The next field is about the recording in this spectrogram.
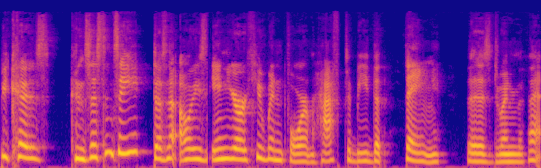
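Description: Heard with a dry, close sound and no echo, a woman with a fairly high pitch uses a plain, everyday voice with lively intonation at a moderate pace. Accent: American. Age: 40s. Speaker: ADHD coach. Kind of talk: live training and Q&A.

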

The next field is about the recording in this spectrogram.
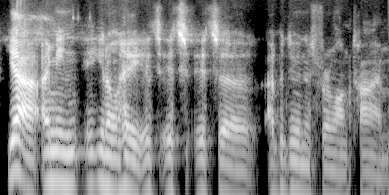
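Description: A man talks at a fairly quick pace in a plain, everyday voice. His intonation is lively. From Ontario, Canada. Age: 50s. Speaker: sports business executive and film producer. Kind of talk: interview.

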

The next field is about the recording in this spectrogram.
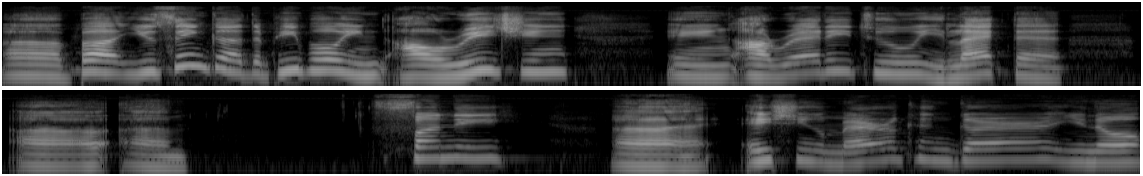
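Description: Speaking with a Taiwanese accent at a very slow pace, a woman uses lively intonation in a fairly high pitch, captured in a very clean recording with a silent background. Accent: non-native English, Taiwanese. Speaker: state legislator. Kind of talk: interview. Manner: animated.

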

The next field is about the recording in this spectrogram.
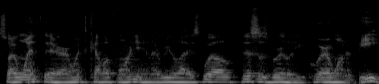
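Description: A man with a Midwestern American accent talks at a very fast pace. His fairly low voice is somewhat breathy. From US Midwest, Cleveland. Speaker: voice-over artist. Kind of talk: casual chat. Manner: animated.

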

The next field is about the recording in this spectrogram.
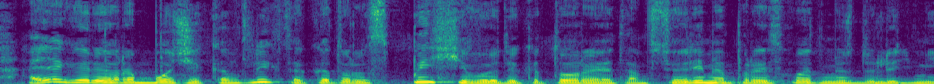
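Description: A man's medium-pitched voice at a fairly quick pace, with lively intonation. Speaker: bank executive and lecturer. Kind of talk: casual interview. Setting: remote call. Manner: halting, with many repetitions.

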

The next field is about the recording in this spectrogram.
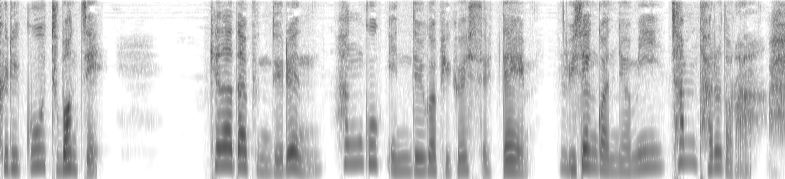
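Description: A woman talks very slowly in a fairly high voice with lively intonation and a dark, mellow tone. The sound is dry and close with no echo, over a quiet background. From South Korea. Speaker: former journalist. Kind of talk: casual chat.

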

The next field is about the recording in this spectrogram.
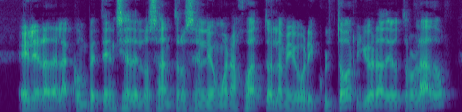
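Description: A man of medium pitch with ordinary pitch variation has an unremarkable speaking voice. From Mexico, Zitácuaro, Michoacán. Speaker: agricultural marketer and entrepreneur. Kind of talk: casual interview. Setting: studio.

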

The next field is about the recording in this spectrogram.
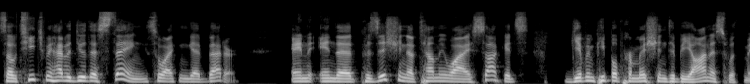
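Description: Against a quiet background, a man with a fairly high pitch talks at a fairly quick pace with lively intonation, the sound dry and close with no echo. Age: 40s. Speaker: entrepreneur and speaker. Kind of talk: interview. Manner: animated.

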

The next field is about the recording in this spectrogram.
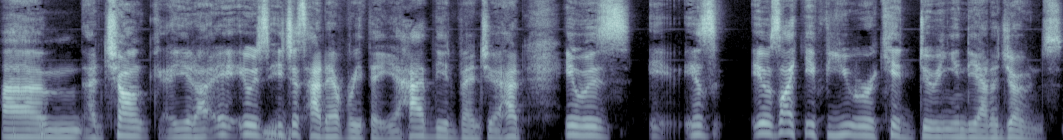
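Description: On a very clean recording with a silent background and a dry, close sound with no echo, a man with a British accent talks at a medium pitch and a fairly quick pace, with ordinary pitch variation. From UK. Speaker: podcast host. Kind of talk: casual chat.

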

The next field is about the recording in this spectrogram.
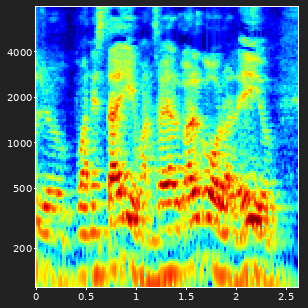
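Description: Audible room echo and noticeable background noise accompany a man's fairly quick speech. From Colombia, Santander (Bucaramanga). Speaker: chef, creative agency co-founder. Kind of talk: casual chat.

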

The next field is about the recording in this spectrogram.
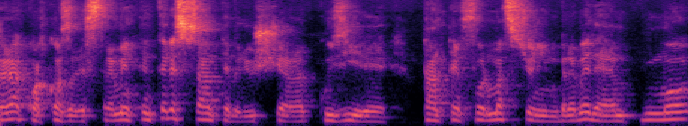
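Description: At a very fast pace, a man talks in a dark, mellow tone at a fairly high pitch with ordinary pitch variation. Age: 40s. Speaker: financial advisor and investment blogger. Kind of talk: interview conversation. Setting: live stream.

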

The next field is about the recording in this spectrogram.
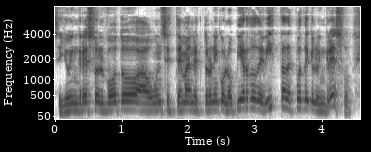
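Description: In a very clean recording with a silent background, a man talks at a fairly quick pace in a high voice. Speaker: podcast host. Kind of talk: panel discussion.

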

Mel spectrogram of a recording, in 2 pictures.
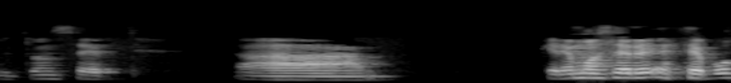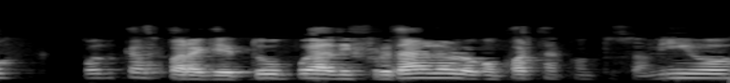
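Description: A plain, everyday voice at a moderate pace. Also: man. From Santiago, Chile. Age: 20s. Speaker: missionary podcaster. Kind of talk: casual chat.

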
